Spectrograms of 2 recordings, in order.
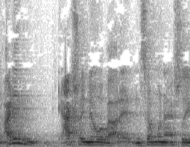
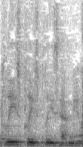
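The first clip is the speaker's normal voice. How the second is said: ordinary talk, nothing marked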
